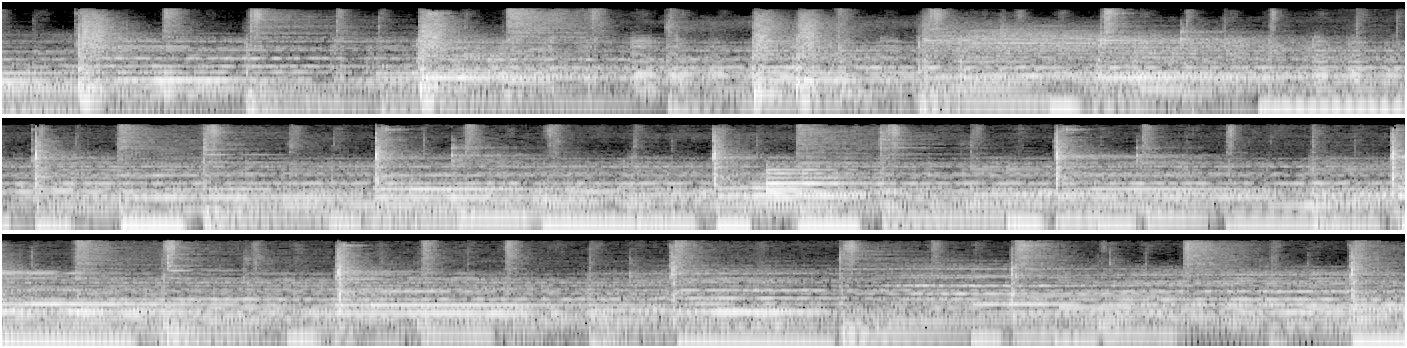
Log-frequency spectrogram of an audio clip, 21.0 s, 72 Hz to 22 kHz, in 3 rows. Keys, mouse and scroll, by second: 3.3 Tab, 4.4 click, 5.1 click, 5.6 Tab, 6.5 alt+click, 8.1 drag, 8.8 click, 9.4-9.9 drag, 10.0-10.3 drag, 10.5-13.3 drag, 15.7 Tab, 16.7-17.4 scroll down 1, 17.8 click, 18.7 click, 19.3 shift+a.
